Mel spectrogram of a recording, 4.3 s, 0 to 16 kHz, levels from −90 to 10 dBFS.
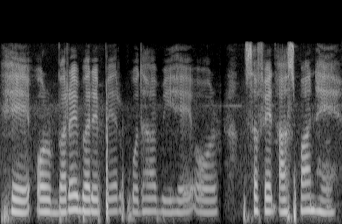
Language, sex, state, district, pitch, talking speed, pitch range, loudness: Hindi, female, Arunachal Pradesh, Longding, 205 Hz, 155 wpm, 195-210 Hz, -18 LUFS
